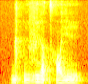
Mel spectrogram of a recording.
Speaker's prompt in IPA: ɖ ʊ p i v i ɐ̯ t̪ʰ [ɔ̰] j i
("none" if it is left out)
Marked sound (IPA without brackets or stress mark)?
ɔ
